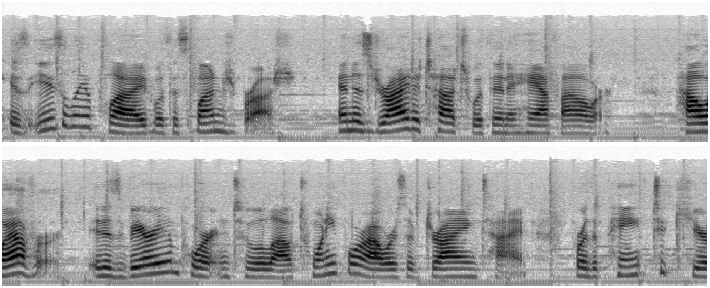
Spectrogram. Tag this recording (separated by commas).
Music, Speech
